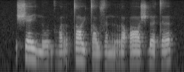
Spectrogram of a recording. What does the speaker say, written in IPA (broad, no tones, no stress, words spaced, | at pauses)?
ʃɛi̯nʊːɡʱɒr tɒy̯tɒu̯zʌnrɒʔ ɒːʃɠɜtɜ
